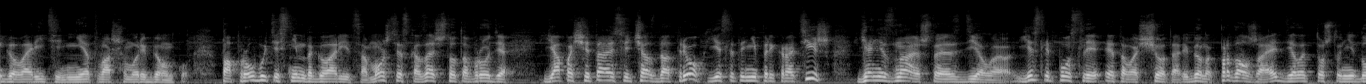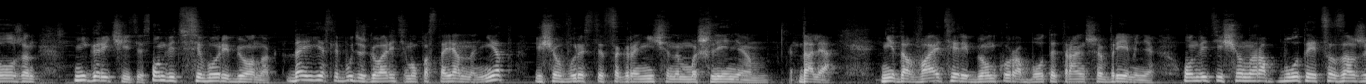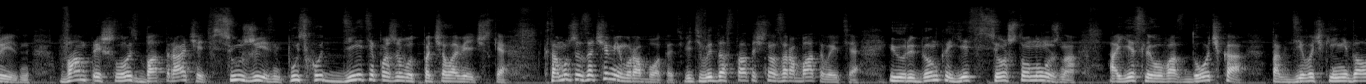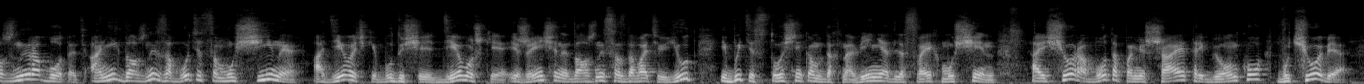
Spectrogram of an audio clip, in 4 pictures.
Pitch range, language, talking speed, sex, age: 125-175 Hz, Russian, 150 wpm, male, 30-49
